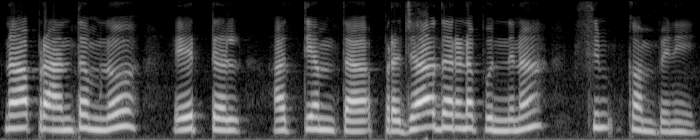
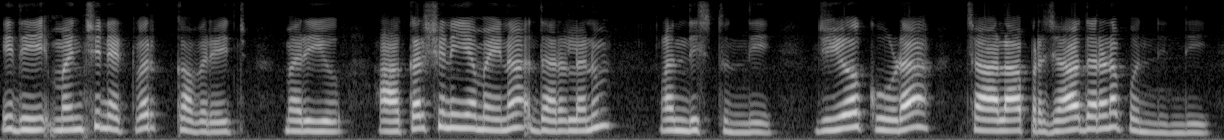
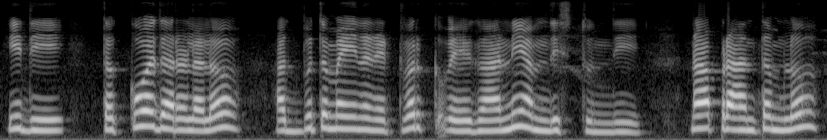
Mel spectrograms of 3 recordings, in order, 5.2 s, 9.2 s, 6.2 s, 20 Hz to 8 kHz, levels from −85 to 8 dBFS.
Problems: none marked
